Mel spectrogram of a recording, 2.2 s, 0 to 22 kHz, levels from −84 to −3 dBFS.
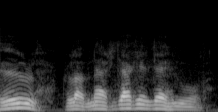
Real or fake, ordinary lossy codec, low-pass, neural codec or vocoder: real; AAC, 48 kbps; 7.2 kHz; none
